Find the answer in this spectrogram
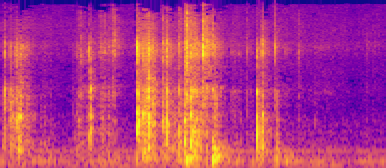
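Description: Clear plastic packaging tray crackling and crinkling as it is handled while a small plastic doll is pulled free of it: a few short crackles, the loudest just under a second in and another at about one and a half seconds.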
